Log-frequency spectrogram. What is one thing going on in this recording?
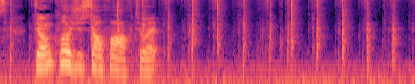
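Playing cards are shuffled in the hands.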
